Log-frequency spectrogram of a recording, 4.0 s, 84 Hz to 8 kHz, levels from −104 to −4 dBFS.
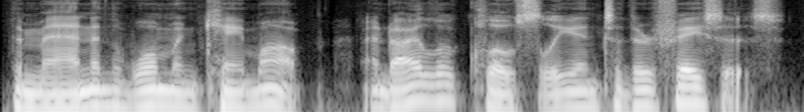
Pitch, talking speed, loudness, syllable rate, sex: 100 Hz, 210 wpm, -17 LUFS, 5.6 syllables/s, male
